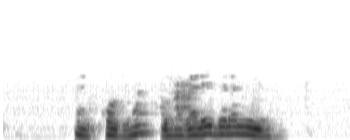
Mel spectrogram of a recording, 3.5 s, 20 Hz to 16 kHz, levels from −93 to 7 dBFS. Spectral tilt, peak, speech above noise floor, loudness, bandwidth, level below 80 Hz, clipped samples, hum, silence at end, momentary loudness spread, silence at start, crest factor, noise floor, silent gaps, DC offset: -14.5 dB/octave; -8 dBFS; 58 dB; -24 LUFS; 2.4 kHz; -60 dBFS; under 0.1%; none; 0.8 s; 9 LU; 0.75 s; 16 dB; -81 dBFS; none; under 0.1%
